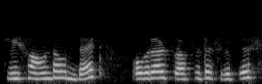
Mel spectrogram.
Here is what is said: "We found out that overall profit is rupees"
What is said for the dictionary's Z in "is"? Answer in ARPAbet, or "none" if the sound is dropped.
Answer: S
